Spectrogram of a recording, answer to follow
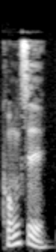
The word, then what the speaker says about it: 孔子: In Korean, it is pronounced, 공자, in Japanese, 講師 and in Mandarin. 孔子 But note that if we're talking about the philosophy of Confucianism, Confucius' name does not appear.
